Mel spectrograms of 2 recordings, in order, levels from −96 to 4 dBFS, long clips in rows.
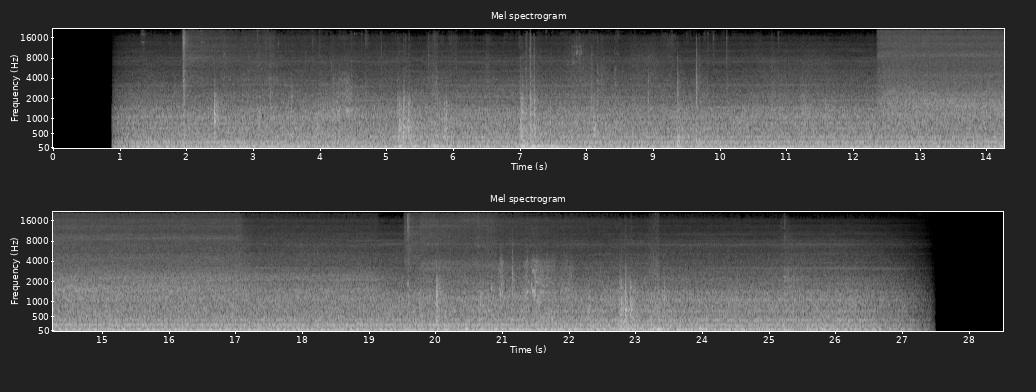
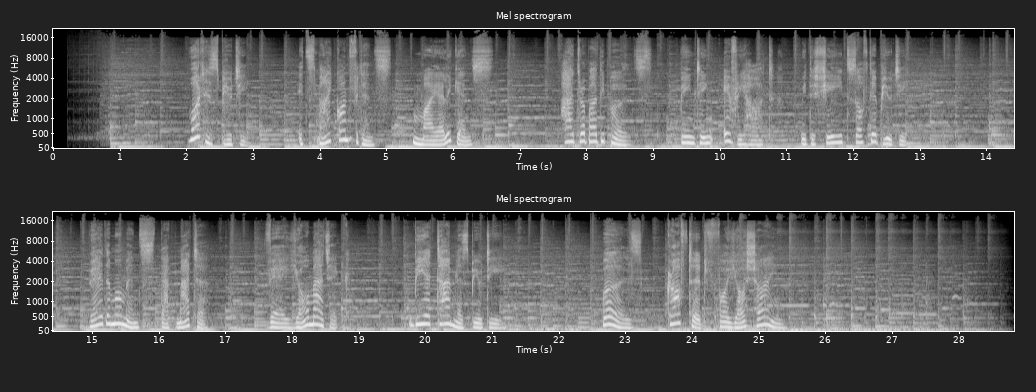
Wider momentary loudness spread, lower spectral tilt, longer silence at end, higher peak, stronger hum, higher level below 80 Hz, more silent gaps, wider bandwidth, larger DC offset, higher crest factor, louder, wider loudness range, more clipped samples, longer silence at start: second, 3 LU vs 14 LU; about the same, -6 dB/octave vs -5 dB/octave; first, 1.1 s vs 0.35 s; second, -8 dBFS vs 0 dBFS; neither; second, -30 dBFS vs -24 dBFS; neither; about the same, over 20 kHz vs over 20 kHz; neither; first, 18 dB vs 12 dB; second, -27 LUFS vs -13 LUFS; about the same, 2 LU vs 4 LU; neither; first, 0.9 s vs 0.75 s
